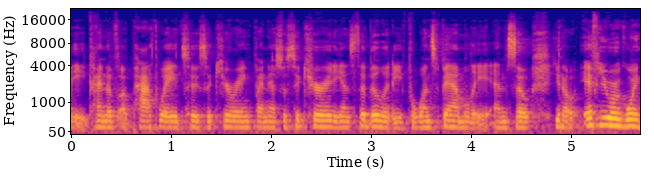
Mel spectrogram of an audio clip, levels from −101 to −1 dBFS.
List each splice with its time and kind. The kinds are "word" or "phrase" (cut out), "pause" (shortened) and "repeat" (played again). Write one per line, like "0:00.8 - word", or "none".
none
